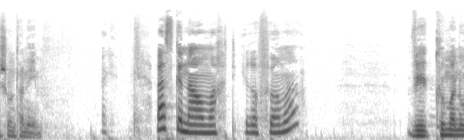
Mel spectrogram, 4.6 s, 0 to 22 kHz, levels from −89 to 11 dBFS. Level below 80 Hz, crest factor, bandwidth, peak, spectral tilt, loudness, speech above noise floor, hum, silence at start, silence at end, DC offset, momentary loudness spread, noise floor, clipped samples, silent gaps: -56 dBFS; 18 dB; 14 kHz; -8 dBFS; -5.5 dB/octave; -25 LUFS; 43 dB; none; 0 s; 0 s; under 0.1%; 15 LU; -67 dBFS; under 0.1%; none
